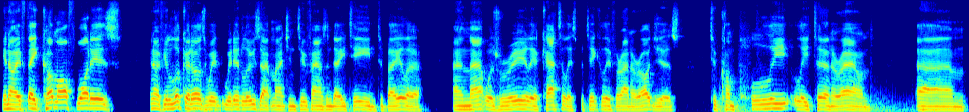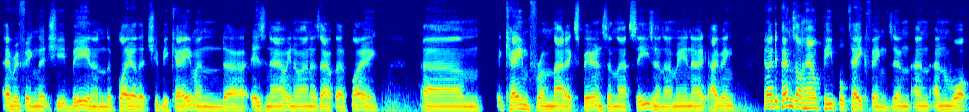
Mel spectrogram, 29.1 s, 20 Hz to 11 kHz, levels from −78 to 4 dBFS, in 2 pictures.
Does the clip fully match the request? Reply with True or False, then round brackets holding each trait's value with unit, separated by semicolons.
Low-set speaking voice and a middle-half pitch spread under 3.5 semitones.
True (105 Hz; 2.9 semitones)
